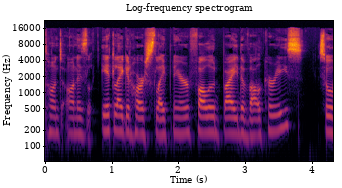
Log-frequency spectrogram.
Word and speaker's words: Sleipnir: And I'm actually very proud of that because it's spelled S-L-E-I-P-N-I-R. I was like, I bet you I'm pronouncing that wrong. And Ewan happened to be playing World of Warcraft with a Danish guy and asked him spelled it out and asked him how to pronounce it. And he was like, Sleipnir?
